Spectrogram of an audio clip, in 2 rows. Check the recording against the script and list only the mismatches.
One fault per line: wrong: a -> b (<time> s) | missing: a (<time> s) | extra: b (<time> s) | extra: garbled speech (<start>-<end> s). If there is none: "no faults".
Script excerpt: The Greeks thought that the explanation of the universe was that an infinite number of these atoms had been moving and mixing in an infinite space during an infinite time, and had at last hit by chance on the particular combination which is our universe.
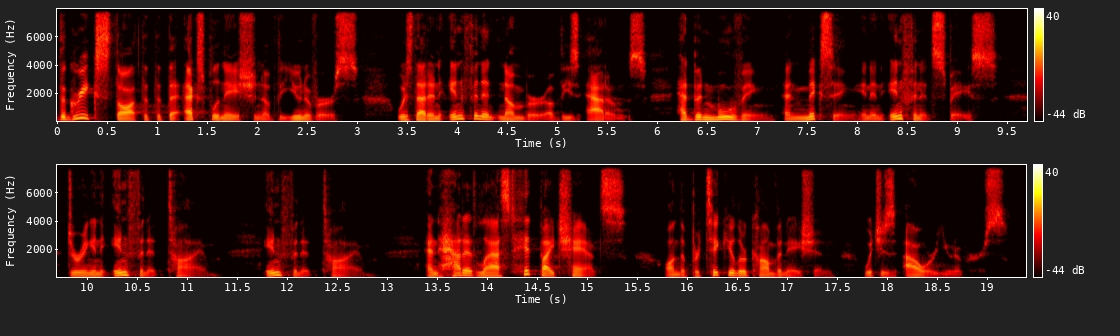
extra: that (1.0 s)
extra: infinite time (11.8 s)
